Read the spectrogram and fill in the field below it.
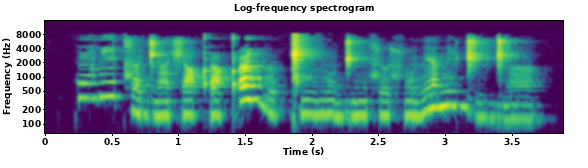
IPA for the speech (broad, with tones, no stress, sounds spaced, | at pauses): k ũ˥ ʎ ĩ˥ t͡s ɐ˩ d͡ʒ ã˩ ʃ a˩ qʼ i˩ qʼ ɨ˥ ʎ ɵ˩ ǁ ĩ˩ ʎ ũ˩ d͡ʒ ĩ˩ s ɵ˩ s ũ˩ lʲ ã˥ n i˥ d͡ʒ i˩ d͡ʒ ɐ̃˩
